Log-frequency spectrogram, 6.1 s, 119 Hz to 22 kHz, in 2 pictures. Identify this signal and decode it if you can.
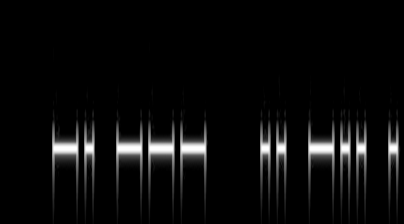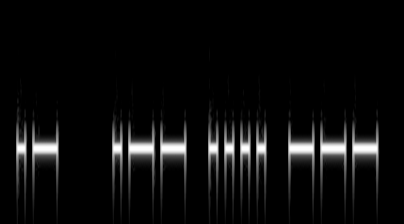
Morse code, heard as a keyed tone, about 21 wpm, 700 Hz. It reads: NO IDEA WHO
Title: Sets of 9 Words - 20wpm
